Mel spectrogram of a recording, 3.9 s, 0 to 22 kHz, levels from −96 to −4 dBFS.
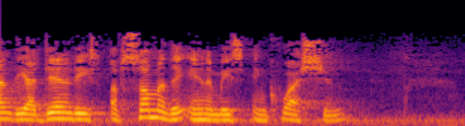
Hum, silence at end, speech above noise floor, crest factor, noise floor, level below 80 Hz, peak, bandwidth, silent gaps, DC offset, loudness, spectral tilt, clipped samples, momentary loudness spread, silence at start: none; 0 s; 21 dB; 18 dB; -42 dBFS; -48 dBFS; -4 dBFS; 8.8 kHz; none; under 0.1%; -22 LUFS; -5 dB/octave; under 0.1%; 9 LU; 0 s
